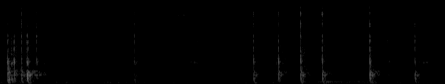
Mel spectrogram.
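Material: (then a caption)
Paper, board. Fingernails scratch across the paper-covered cover of a pink hardcover book, "Don't Overthink It," resting on carpet. A cluster of quick scratches opens the clip, then a string of sharp, bright, dry scratching ticks follows at uneven intervals, each fading almost instantly over a faint hiss.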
